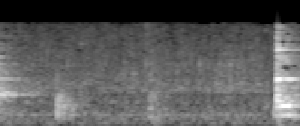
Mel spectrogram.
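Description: Quiet, with two faint light clinks of metal tongs against a pan as cooked beef slices are pushed out of it into a wok. A spoken word comes near the end.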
